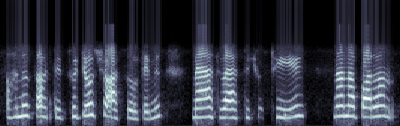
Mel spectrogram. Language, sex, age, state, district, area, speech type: Kashmiri, female, 30-45, Jammu and Kashmir, Srinagar, urban, conversation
